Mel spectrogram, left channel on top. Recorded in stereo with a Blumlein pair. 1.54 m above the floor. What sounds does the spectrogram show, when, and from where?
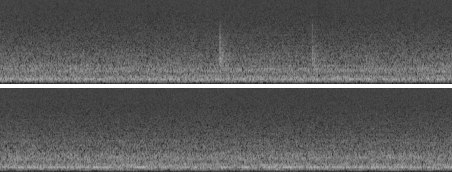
Only background noise.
